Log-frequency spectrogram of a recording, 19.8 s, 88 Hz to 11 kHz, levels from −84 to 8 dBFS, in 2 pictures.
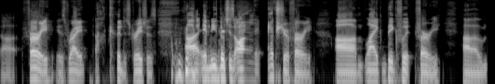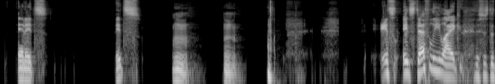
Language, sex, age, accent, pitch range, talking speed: Finnish, male, 20-39, American, 85-130 Hz, 95 wpm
